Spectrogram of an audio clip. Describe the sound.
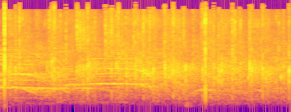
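A lone audience member at a sermon cheers with a high, gliding whoop, followed by a few sharp claps. The sound is fairly faint over a quiet background.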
